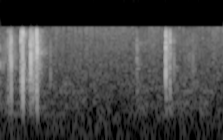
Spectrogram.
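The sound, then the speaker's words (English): A deck of playing cards is shuffled in quiet, brief riffling bursts: a tight cluster of three near the start, then a single burst after a pause. “What I'll do is I'll shuffle the cards, and first we'll think Keisha, Greensboro. Uh-huh. Okay, tell me when to stop shuffling.”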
